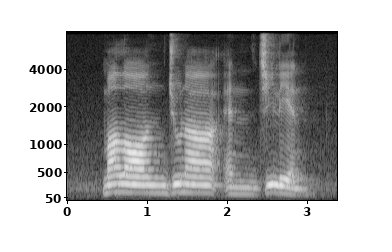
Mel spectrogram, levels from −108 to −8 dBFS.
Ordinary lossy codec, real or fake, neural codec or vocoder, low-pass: none; real; none; none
